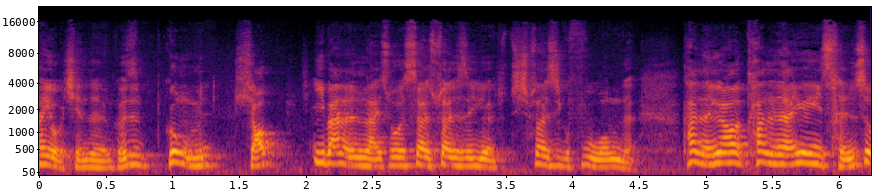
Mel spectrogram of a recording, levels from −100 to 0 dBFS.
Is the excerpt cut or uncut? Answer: uncut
